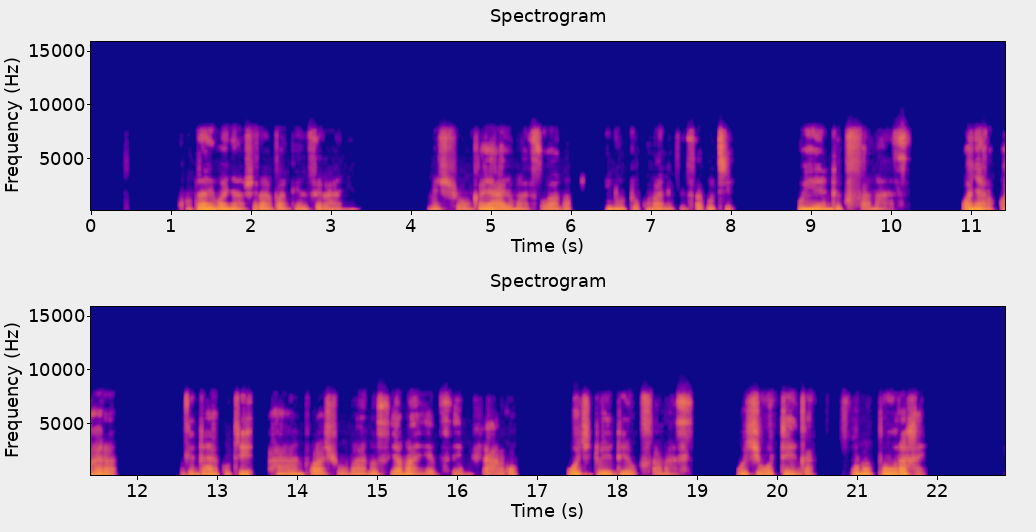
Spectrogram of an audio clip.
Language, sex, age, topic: Ndau, male, 25-35, health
